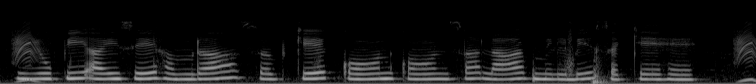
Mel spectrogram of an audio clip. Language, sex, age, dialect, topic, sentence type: Magahi, female, 25-30, Northeastern/Surjapuri, banking, question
